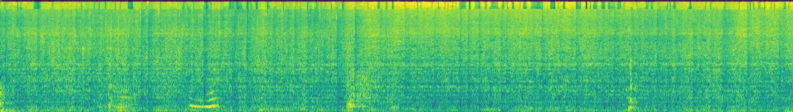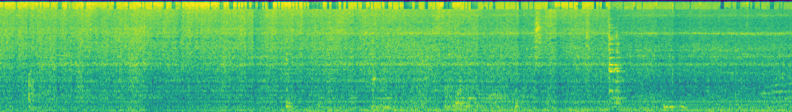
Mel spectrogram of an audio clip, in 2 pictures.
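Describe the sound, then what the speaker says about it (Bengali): Spice paste with yogurt fries in a pan for a chicken roast, a loud continuous sizzle and hiss with occasional stirring scrapes, close and steady with no talk. "তো পুড়ে উঠে আসছে আমার মশলা কষে গেছে আমি এখন দিব আমার"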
